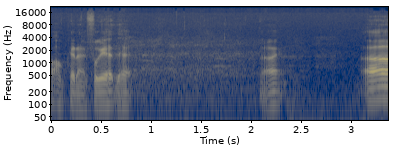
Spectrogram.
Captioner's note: audience laughing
